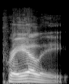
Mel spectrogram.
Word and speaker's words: Praeli: defend Dhaka joining us now is dreamer pray Elly my pronouncing your name correctly all right very good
